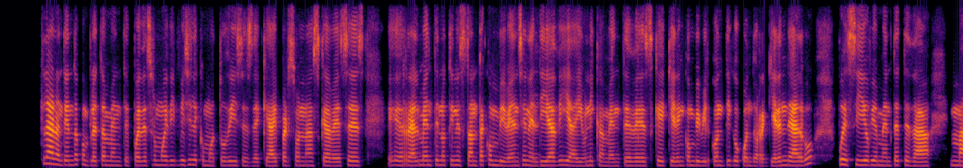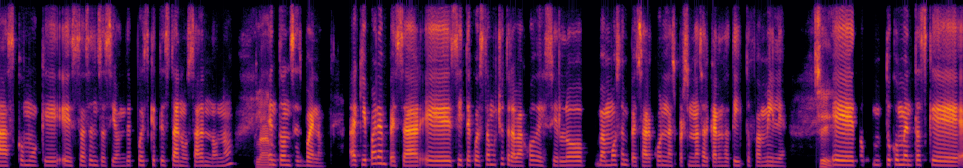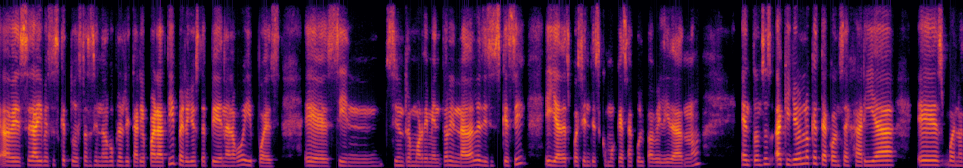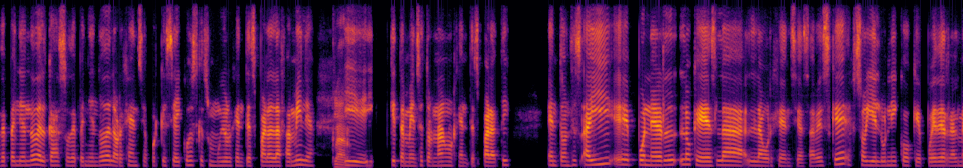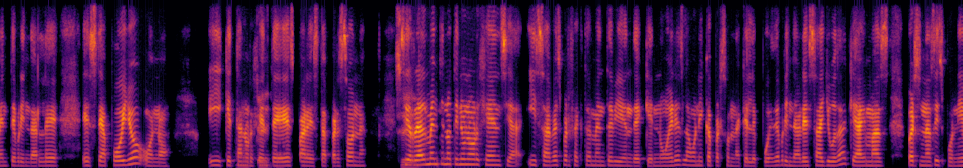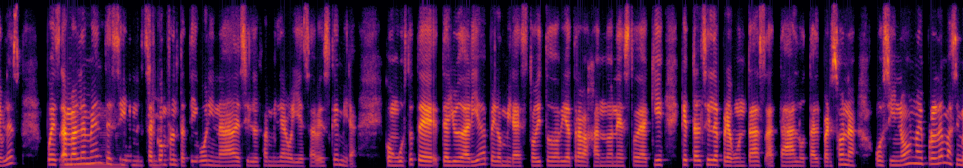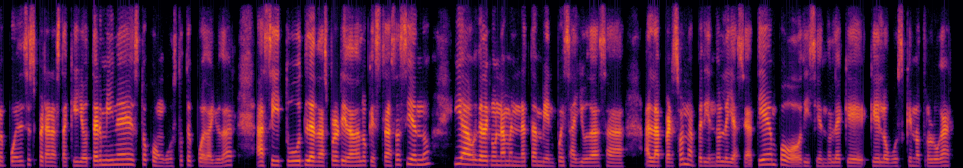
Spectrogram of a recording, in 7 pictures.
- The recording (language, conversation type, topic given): Spanish, advice, ¿En qué situaciones te cuesta decir "no" y poner límites personales?
- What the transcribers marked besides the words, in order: drawn out: "Mm"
